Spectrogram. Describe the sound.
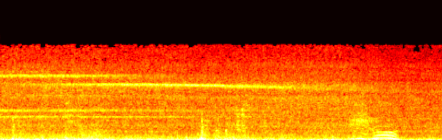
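A train coming to a stop, a continuous rumble of rail wheels with a brief rise in loudness and a short squeal near the end.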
